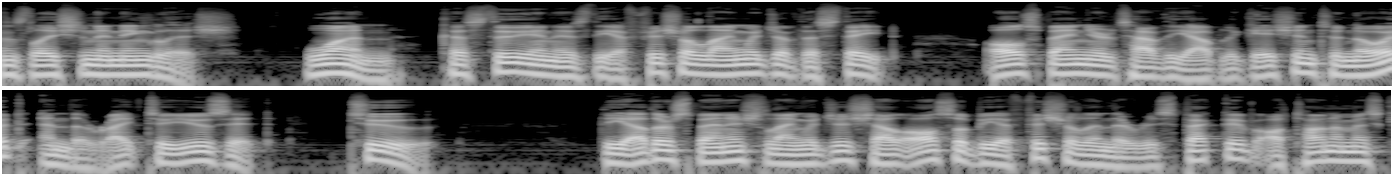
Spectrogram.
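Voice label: Apogee Hype Mic noise reduction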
